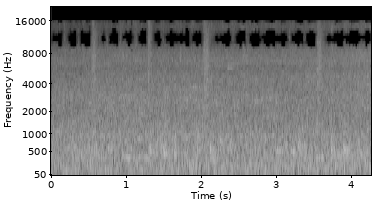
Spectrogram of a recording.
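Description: Elevated subway train running on the steel structure overhead: a loud, steady rumble.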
